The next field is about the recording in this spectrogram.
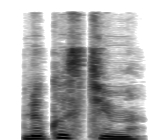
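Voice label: "le costume", French; ropa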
